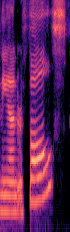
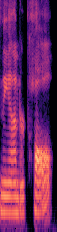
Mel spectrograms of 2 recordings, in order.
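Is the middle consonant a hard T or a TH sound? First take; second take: TH sound; hard T. First: The middle consonant is a soft TH sound. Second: The middle consonant is a hard T sound. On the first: "you may also hear them called the Neanderthals" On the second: "the correct way to pronounce it is Neanderthal"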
